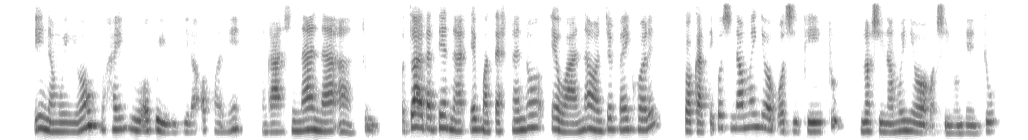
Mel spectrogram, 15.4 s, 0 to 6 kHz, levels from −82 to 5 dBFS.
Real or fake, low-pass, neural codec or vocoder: fake; 5.4 kHz; codec, 24 kHz, 0.5 kbps, DualCodec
